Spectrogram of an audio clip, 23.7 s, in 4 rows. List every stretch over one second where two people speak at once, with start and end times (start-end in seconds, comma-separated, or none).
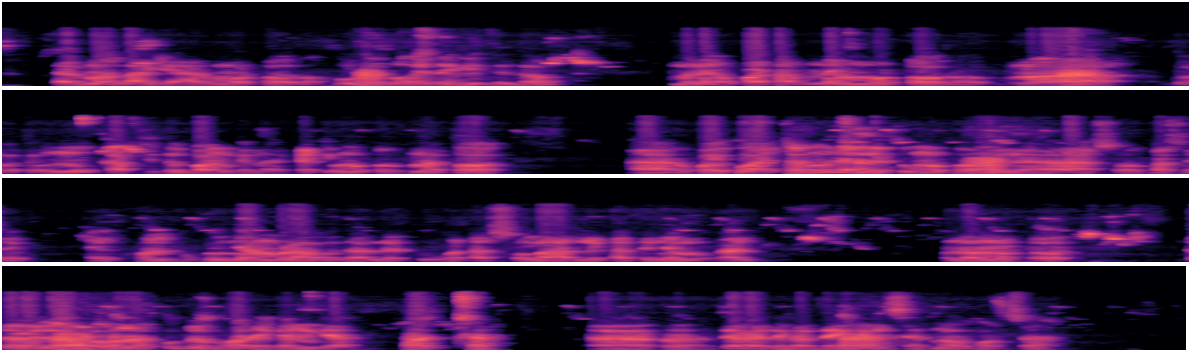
none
